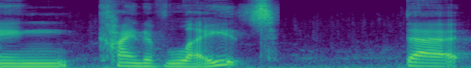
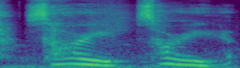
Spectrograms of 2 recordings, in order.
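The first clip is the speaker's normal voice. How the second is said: small, high, soft apology; startled little voice, apologising softly; talking to herself; 6 semitones higher, 4 dB quieter than usual. Acted. Dahlia jumping back, apologising in a high, small voice. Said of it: "She's fully talking to herself".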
